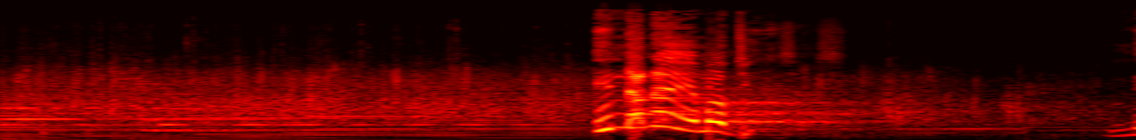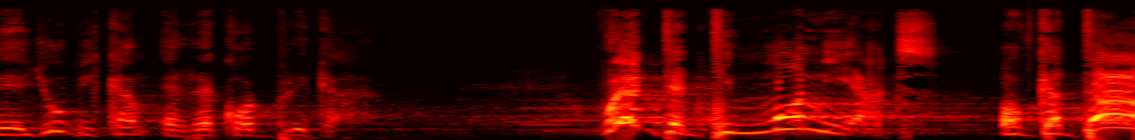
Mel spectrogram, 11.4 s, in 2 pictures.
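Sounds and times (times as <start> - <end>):
audience clapping: 0.0 - 6.2
speech: 3.0 - 4.0, 5.6 - 7.5, 9.0 - 11.3.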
